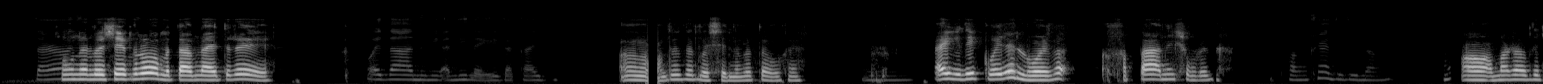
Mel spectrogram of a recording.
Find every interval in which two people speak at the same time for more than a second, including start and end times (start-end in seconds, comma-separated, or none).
0.6-2.2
